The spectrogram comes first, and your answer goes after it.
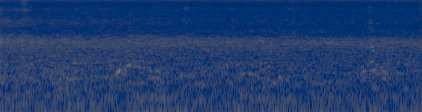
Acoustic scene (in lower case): residential area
